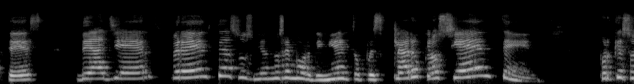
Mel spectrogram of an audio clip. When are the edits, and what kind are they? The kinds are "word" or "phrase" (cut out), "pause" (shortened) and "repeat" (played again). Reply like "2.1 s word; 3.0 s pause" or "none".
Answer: 1.6 s pause; 2.5 s phrase; 2.8 s word; 4.3 s word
